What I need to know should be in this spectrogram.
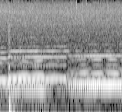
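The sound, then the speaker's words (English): Steady rain hiss under a sustained low tonal drone whose pitch shifts once partway through, with a single sharp tap near the start. “On the sounds, the wonderful sounds of the rain,”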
